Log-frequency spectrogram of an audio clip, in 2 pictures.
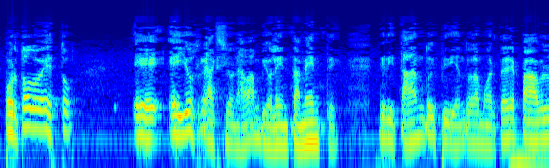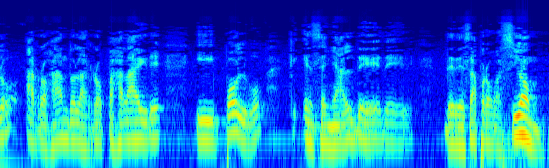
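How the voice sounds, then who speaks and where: Male radio Bible teacher, very slow and deliberate, gravelly, husky tone. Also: mid-range voice, darkish tone. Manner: slow, deliberate preaching with prayer.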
